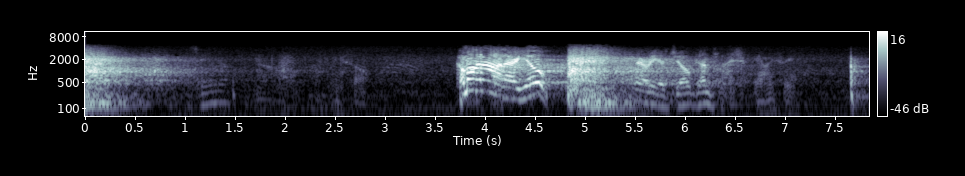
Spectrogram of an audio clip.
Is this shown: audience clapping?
no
